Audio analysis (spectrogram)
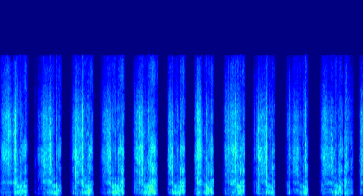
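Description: A hollow white kenaf paper tube wrapped around a microphone is held steady while fingers work a thin pick at its opening, scratching the paper. About a dozen separate bursts of dry, crunchy scraping repeat at a steady pace, each with a bright papery hiss and brief gaps of silence between.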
